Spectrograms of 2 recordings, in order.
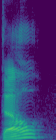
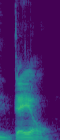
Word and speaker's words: Dell: How do you say it? Dell? Dell. Why does they want to say Dale?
